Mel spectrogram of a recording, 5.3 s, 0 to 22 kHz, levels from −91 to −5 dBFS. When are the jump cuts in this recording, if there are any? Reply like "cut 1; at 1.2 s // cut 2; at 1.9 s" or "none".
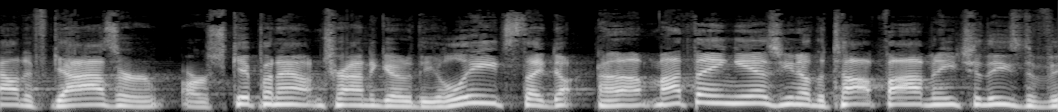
cut 1; at 3.0 s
